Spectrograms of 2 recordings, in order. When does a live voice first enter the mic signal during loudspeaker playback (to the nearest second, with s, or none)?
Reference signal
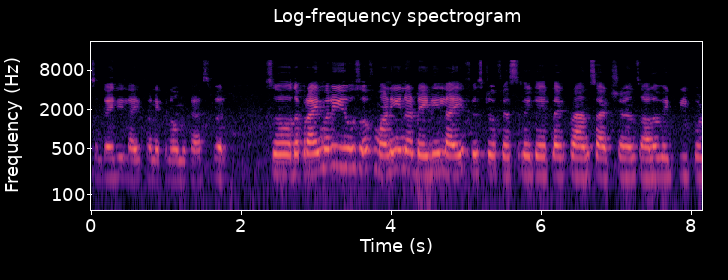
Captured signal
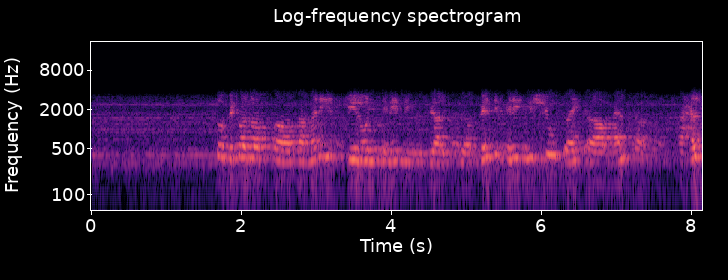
2 s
